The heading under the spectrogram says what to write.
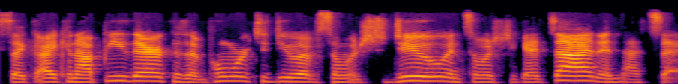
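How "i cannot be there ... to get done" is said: usual speaking voice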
